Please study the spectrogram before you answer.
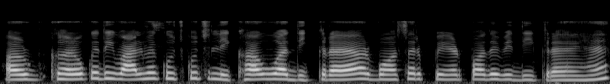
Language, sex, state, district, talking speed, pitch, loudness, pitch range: Hindi, female, Bihar, Jahanabad, 185 wpm, 235 Hz, -20 LUFS, 225-250 Hz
